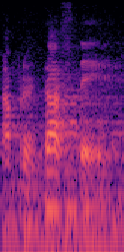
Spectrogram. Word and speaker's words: Apretaste: I did pronounce that correct, right? Apretaste. Apretaste? Perfect. Apretaste.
